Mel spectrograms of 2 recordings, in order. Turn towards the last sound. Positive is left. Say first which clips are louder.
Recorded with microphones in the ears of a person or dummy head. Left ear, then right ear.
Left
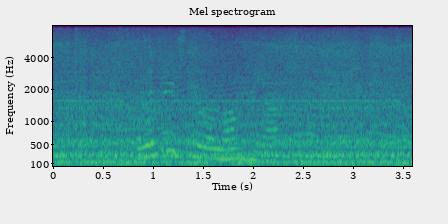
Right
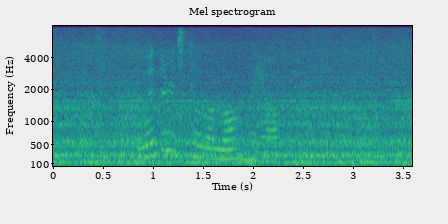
# right 2 dB
turn(degrees=-55)  # may be behind; listen again after turning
